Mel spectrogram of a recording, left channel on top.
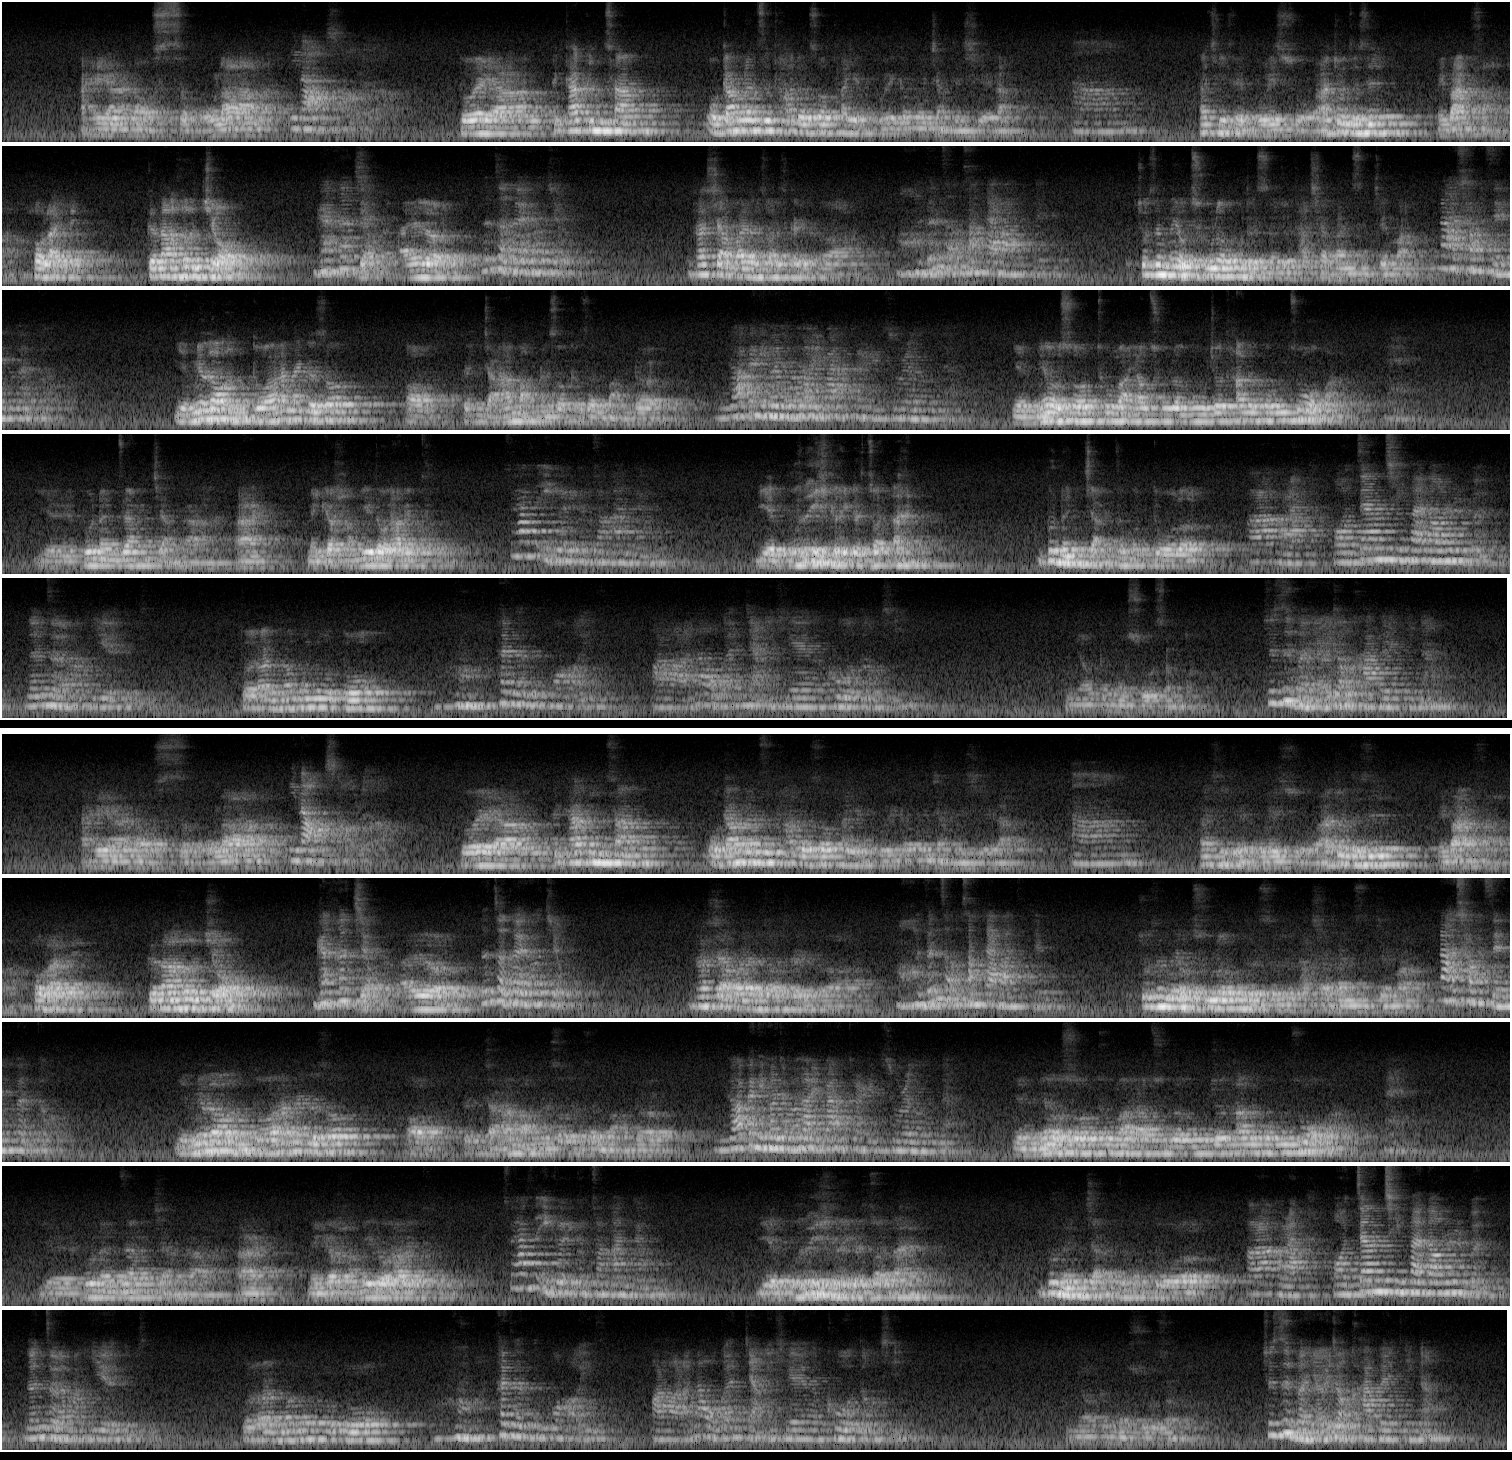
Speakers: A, on the left (about 60°); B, on the right (about 45°).
A: 哎呀，老熟啦。
B: 你老熟了哦。
A: 对啊，我平他平常我刚认识他的时候，他也不会跟我讲这些啦。
B: 嗯，
A: 他其实也不会说啊，就只是没办法嘛。后来跟他喝酒
B: 你刚喝酒，
A: 聊开了。
B: 忍者可以喝酒
A: 他下班的时候还是可以喝啊，
B: 哦，忍者有上下班时间，
A: 就是没有出任务的时候，就是他下班时间嘛，
B: 那他下班时间是不是很多？
A: 也没有到很多啊。他那个时候，哦，跟你讲，他忙的时候可是很忙的，
B: 你说他跟你喝酒喝到一半，他突然就出任务这样，
A: 也没有说突然要出任务，就他的工作嘛，
B: 哎。
A: 也不能这样讲啊。哎，每个行业都有他的苦，
B: 所以它是一个一个专案这样子。
A: 也不是一个一个专案，不能讲这么多了。
B: 好啦好啦，我这样侵犯到日本忍者的行业是不是？
A: 对啊，你这样问那么多，
B: <laughs> 那真的是不好意思。好啦好啦，那我跟你讲一些很酷的东西。
A: 你要跟我说什么？
B: 就日本有一种咖啡厅啊，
